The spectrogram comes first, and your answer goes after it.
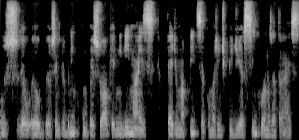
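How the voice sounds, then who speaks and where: Hardly any pauses break up the speech, which holds a moderate pace. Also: man. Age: 30s. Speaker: company executive. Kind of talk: talk. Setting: video call. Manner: animated.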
